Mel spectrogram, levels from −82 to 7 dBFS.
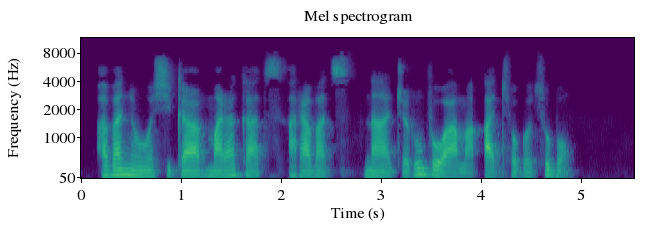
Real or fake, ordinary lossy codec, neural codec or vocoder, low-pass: fake; MP3, 32 kbps; codec, 24 kHz, 0.9 kbps, WavTokenizer, large speech release; 10.8 kHz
